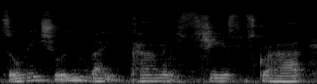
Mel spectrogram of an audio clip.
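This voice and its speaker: With noticeable background noise and audible room echo, a woman speaks in a very deep, low pitch. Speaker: celebrity gossip vlogger. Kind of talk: casual commentary vlog. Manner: soft-spoken.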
